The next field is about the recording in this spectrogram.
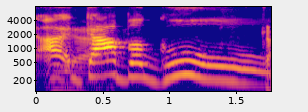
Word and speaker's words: gabagool: Mostly gabagool. – Yeah, you know, the real Italians, they cut off the last syllable. – Oh, that's interesting. Gabagool.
